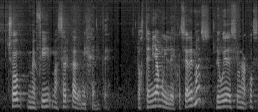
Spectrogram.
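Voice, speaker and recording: Speaking with an Argentine accent and ordinary pitch variation, this voice comes through over noticeable background noise. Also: woman, medium pitch for a woman, moderate pace. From Argentina. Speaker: local politician. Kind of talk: interview.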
